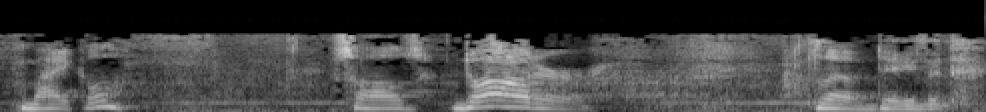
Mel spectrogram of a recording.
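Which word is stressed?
daughter. The stress is on daughter.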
